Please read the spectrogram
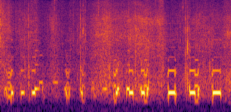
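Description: RUTUS metal detector giving a run of short, uneven beeps at one pitch, about five a second, as its search coil sweeps over the spot: the target response of a shallow buried object, which turns out to be a coin.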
